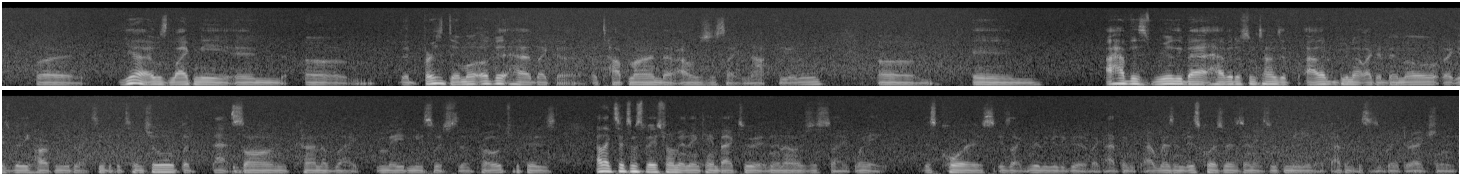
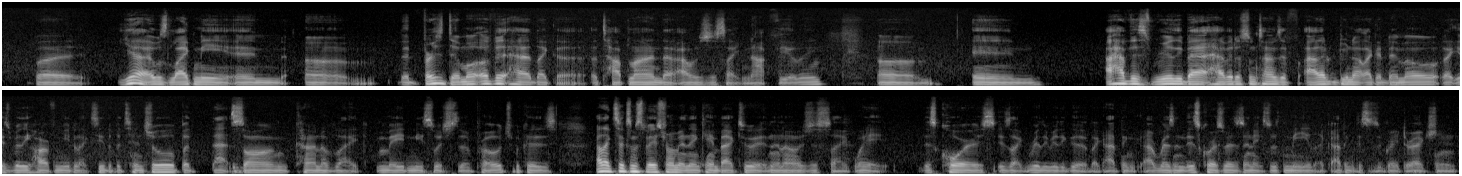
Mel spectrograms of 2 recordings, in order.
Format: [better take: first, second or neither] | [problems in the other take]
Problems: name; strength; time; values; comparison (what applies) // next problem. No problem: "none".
second | hiss; loud; throughout; 8 dB below the speech; faint in the second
